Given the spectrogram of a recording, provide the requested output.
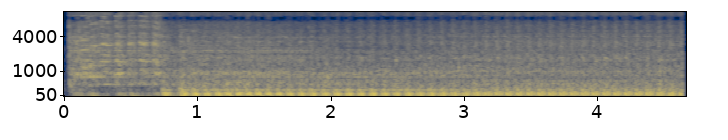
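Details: Honda Rubicon 520 DCT, first start after valve adjustment: short crank catches at once and settles into an even thumping idle around four beats a second, steady and clean, no valve tick.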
